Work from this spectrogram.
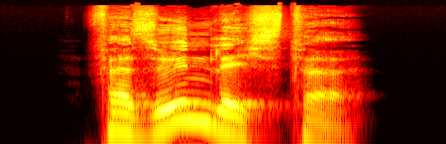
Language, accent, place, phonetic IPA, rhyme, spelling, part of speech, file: German, Germany, Berlin, [fɛɐ̯ˈzøːnlɪçstə], -øːnlɪçstə, versöhnlichste, adjective, De-versöhnlichste.ogg
- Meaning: inflection of versöhnlich: 1. strong/mixed nominative/accusative feminine singular superlative degree 2. strong nominative/accusative plural superlative degree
